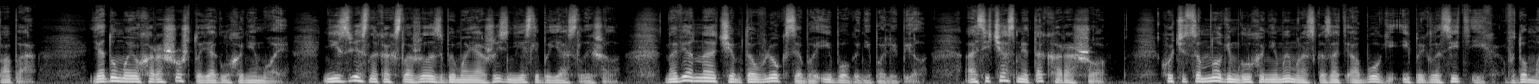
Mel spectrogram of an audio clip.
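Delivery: ordinary delivery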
